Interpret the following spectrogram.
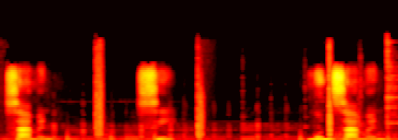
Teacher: l is silent here stress is on see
